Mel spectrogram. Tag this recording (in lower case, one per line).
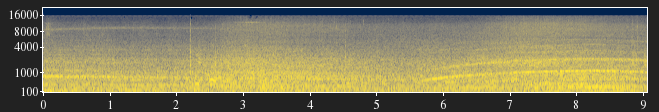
fire truck (siren)
emergency vehicle
vehicle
